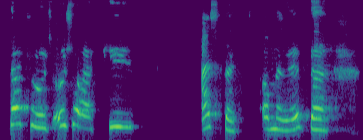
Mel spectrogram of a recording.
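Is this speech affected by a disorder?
Yes: cerebral palsy; therapy since six months old, ongoing.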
